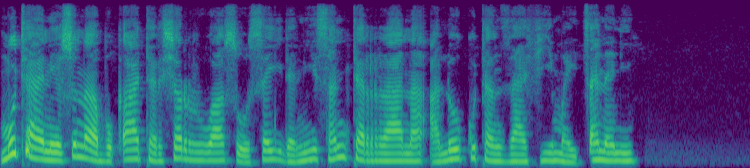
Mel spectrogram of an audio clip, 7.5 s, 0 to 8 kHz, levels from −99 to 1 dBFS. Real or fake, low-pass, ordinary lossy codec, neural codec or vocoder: real; 7.2 kHz; none; none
